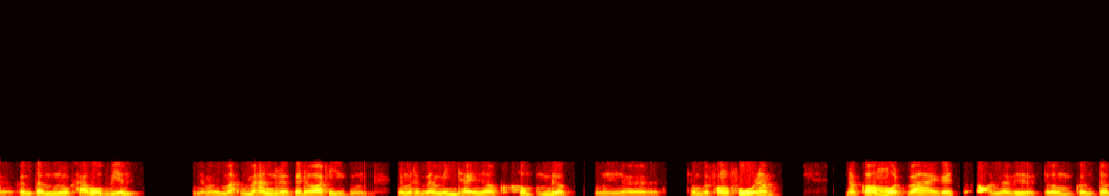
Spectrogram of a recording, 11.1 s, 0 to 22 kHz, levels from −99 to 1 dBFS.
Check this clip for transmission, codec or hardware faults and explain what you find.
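One fault is audible, a brief dropout-and-repeat event in the speech.

Packet loss with last packet repeated, from 3.58 to 3.74 s. About 100 ms of audio went missing in patches across those 160 ms, the longest gap 60 ms, which points to roughly five lost 20 ms packets. The receiver filled each gap by replaying the previous packet. Those copies seldom join on a pitch period, and the 60 ms run turns into a short robotic stutter buzzing near 50 Hz. The G.711 telephone coding carrying the call just limits the band to about 250 Hz–3.7 kHz.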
